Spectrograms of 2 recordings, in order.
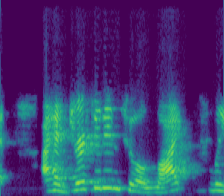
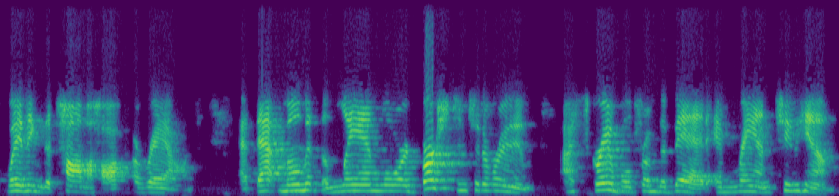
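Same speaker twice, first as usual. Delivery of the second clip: plain reading voice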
